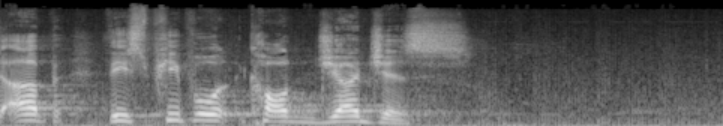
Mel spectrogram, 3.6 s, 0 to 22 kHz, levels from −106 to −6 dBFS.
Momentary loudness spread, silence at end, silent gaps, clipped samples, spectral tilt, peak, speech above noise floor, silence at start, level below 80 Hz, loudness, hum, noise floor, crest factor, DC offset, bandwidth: 8 LU; 1.2 s; none; under 0.1%; -3.5 dB/octave; -6 dBFS; 26 dB; 0 s; -54 dBFS; -25 LUFS; 60 Hz at -55 dBFS; -51 dBFS; 20 dB; 0.3%; 18 kHz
